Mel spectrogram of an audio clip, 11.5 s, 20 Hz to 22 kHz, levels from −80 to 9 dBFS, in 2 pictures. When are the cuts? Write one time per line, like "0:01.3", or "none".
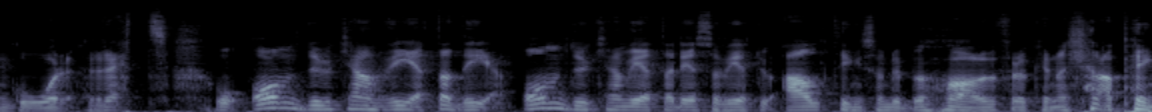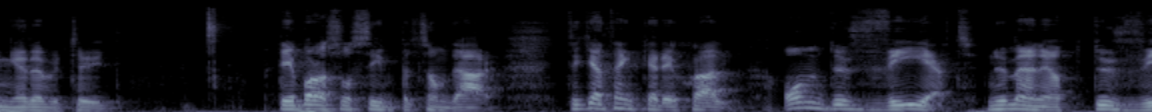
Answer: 0:02.6

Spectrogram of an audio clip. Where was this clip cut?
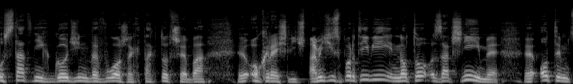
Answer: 0:03.1

